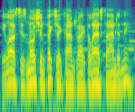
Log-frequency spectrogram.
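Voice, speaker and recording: Male actor as hard-boiled American private investigator, sardonic and dry, low register, dull vintage radio sound. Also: fairly even intonation, brisk, faint music behind, lightly acted. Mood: skeptical, cool. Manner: clipped, dry, cynical. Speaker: lead actor and narrator in a radio detective drama. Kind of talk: 1950s radio noir acting and narration. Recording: muffled vintage radio recording.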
